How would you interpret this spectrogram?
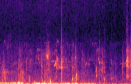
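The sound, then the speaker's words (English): Steady footsteps of a man walking up from behind, a rhythmic series of soft low thuds and scuffs at moderate volume, with a few sharper clicks and no talking. “Guy coming up behind me. I can hear him walking and panting.”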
